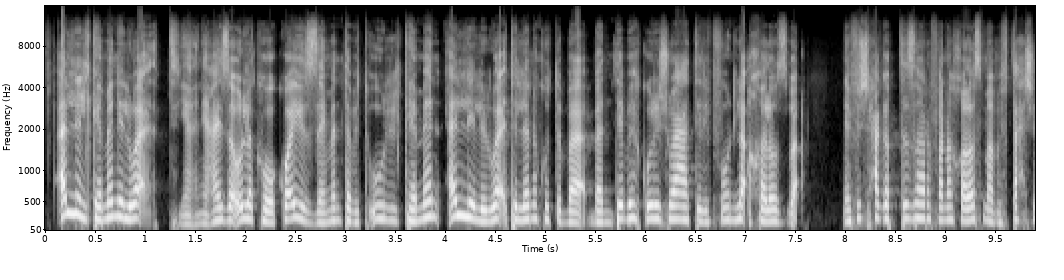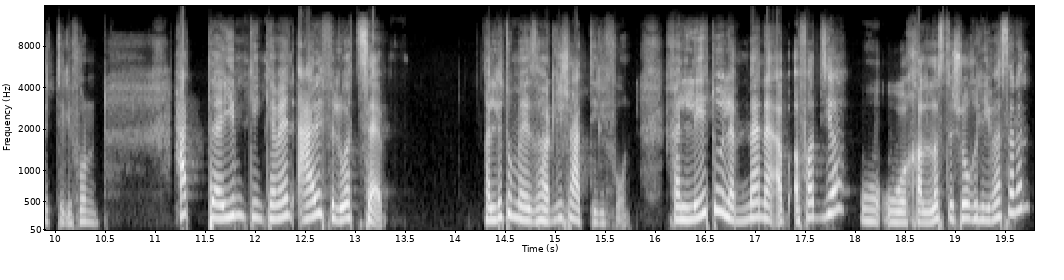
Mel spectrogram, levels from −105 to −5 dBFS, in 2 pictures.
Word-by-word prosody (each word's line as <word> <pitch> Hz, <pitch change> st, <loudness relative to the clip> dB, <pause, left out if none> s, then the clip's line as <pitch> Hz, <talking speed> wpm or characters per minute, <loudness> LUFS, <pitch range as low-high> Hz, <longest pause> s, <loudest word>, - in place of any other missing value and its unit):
قلَّل 295 Hz, -6 st, +5 dB
كمان 235 Hz, +5 st, +1 dB
الوقت، 230 Hz, -1 st, +2 dB, 0.2 s
يعني 140 Hz, +1 st, -7 dB
عايزة 200 Hz, +4 st, +1 dB
أقول 210 Hz, -, +2 dB
لك، 215 Hz, -2 st, -1 dB
هو 170 Hz, -2 st, +3 dB
كويس 215 Hz, +2 st, +1 dB
زي 165 Hz, +1 st, -1 dB
ما 195 Hz, -, -2 dB
أنت 195 Hz, 0 st, -3 dB
بتقول، 195 Hz, +3 st, -5 dB
كمان 200 Hz, +7 st, 0 dB
قلَّل 245 Hz, -6 st, +3 dB
الوقت 205 Hz, +5 st, +2 dB
اللي 210 Hz, 0 st, +2 dB
أنا 225 Hz, +1 st, -1 dB
كنت 210 Hz, -4 st, -7 dB
ب 170 Hz, -2 st, +2 dB
بانتبه 220 Hz, +7 st, 0 dB
كل 220 Hz, +1 st, +1 dB
شوية 220 Hz, +1 st, +2 dB
على 210 Hz, -1 st, +4 dB
التليفون، 195 Hz, +1 st, -5 dB
لأ 215 Hz, 0 st, +3 dB
خلاص 185 Hz, -3 st, 0 dB
بقى، -, -, -4 dB, 0.4 s
ما 185 Hz, -, 0 dB
فيش 225 Hz, +3 st, -2 dB
حاجة 225 Hz, -2 st, 0 dB
بتظهر، 225 Hz, 0 st, -2 dB
فأنا 205 Hz, 0 st, -2 dB
خلاص 200 Hz, +1 st, 0 dB
ما 180 Hz, -, 0 dB
بافتحش 175 Hz, +5 st, -4 dB
التليفون 175 Hz, -2 st, -9 dB, 0.8 s
حتى. 275 Hz, -5 st, +1 dB
يمكن 250 Hz, -2 st, -2 dB
كمان، 235 Hz, +5 st, +1 dB
عارف 245 Hz, +4 st, +3 dB
الواتساب؟ 225 Hz, +2 st, +2 dB, 1.0 s
خليته 240 Hz, +9 st, +2 dB
ما 220 Hz, -5 st, +1 dB
يظهرليش 195 Hz, +4 st, 0 dB
على 205 Hz, -3 st, +2 dB
التليفون، 160 Hz, -3 st, -12 dB, 0.4 s
خليته 225 Hz, -, +2 dB
لما 215 Hz, -1 st, +2 dB
أنا 235 Hz, -2 st, +2 dB
أبقى -, -, -1 dB
فاضية، 285 Hz, +10 st, 0 dB
و 175 Hz, -3 st, -3 dB
وخلصت 170 Hz, +7 st, 0 dB
شغلي 225 Hz, -2 st, +1 dB
مثلًا، 315 Hz, -, 0 dB
210 Hz, 170 wpm, -17 LUFS, 185-230 Hz, 1.0 s, قلَّل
